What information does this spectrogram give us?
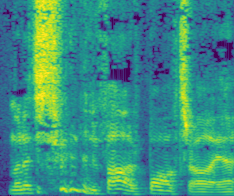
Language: Welsh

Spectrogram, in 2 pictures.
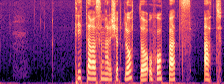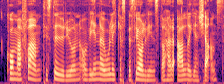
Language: Swedish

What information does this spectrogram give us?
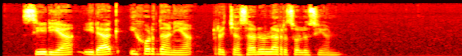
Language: Spanish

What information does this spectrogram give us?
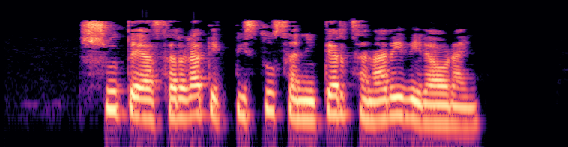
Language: Basque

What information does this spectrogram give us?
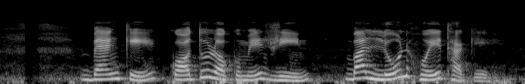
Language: Bangla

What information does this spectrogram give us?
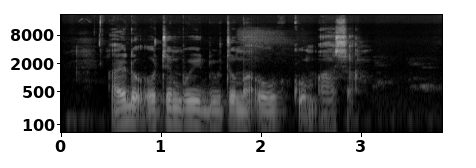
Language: Luo (Kenya and Tanzania)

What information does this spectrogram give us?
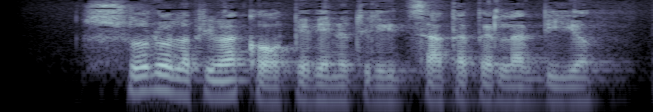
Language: Italian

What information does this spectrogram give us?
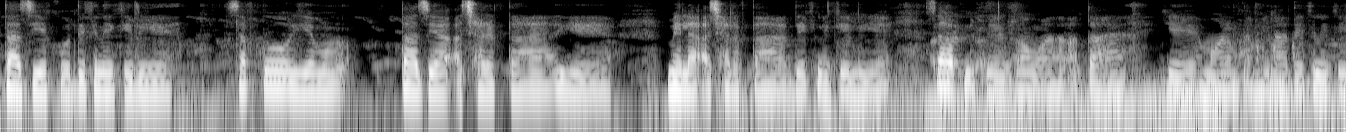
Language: Urdu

